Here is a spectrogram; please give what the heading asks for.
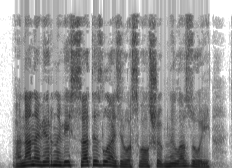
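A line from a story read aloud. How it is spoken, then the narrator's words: Angry. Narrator (Russian): сердито произнес Марк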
